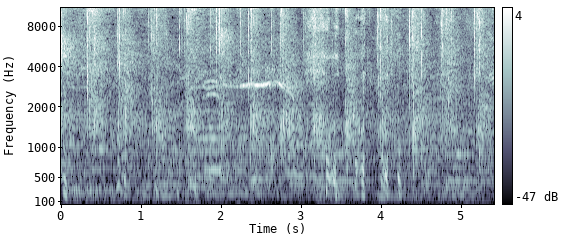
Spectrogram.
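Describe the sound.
An audience claps steadily and densely throughout, a sustained wash of many hands with voices calling and murmuring underneath, holding at a fairly loud, even level.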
